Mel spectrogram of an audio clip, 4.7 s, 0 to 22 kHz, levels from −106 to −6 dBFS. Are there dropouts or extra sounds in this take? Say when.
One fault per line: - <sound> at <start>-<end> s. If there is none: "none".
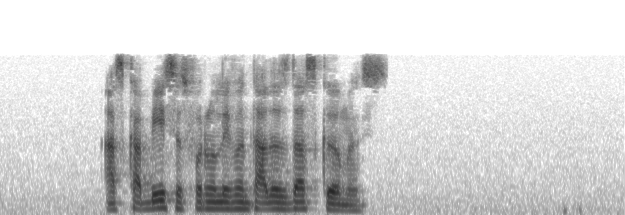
none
